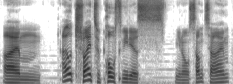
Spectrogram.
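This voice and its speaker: A man's voice: mid-range voice, lively intonation, slow pace, sharp tone, smooth, faint music behind. A young man with a Ukrainian accent giving a casual, earnest gaming commentary, hesitant with many fillers and restarts. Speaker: gaming video creator.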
